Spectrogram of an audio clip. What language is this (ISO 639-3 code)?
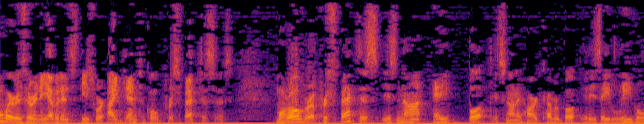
eng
